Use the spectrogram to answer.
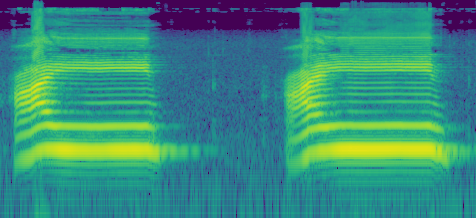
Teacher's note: عین بھی حلق کے درمیانی حصے سے ادا ہوگا جہاں سے ہا ادا ہوتا ہے۔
